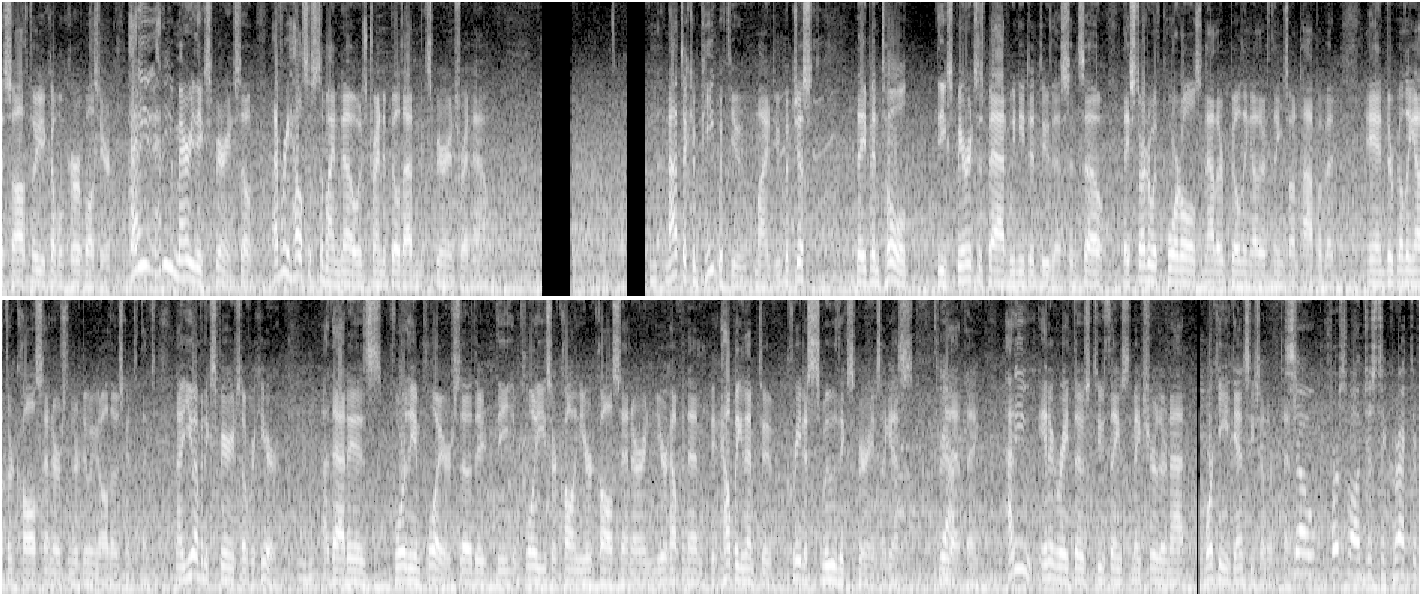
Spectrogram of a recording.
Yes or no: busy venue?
yes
